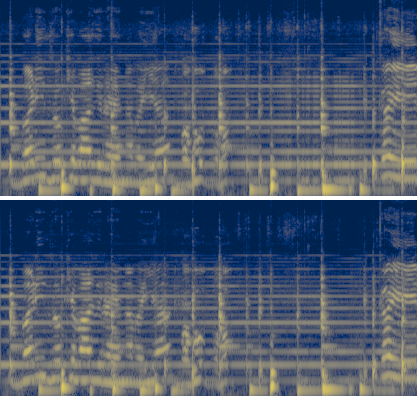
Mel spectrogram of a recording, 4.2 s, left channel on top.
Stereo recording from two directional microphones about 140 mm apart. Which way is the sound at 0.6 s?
35° left (ahead or behind).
